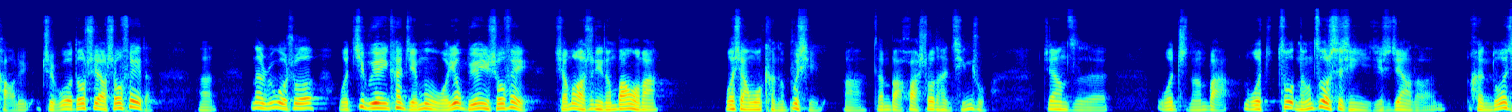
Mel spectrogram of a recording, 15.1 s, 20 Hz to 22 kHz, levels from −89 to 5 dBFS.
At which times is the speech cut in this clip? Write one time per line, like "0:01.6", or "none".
none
